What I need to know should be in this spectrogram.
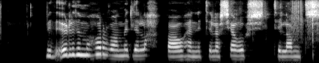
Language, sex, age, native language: Icelandic, female, 20-29, Icelandic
